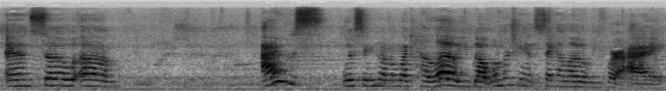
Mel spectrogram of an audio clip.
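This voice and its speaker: A woman's voice: fairly high pitch, a little slow. A teenage girl with an American accent telling a story casually as a vlogger, animatedly acting out the dialogue as she goes. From United States. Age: teens, about sixteen. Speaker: YouTube vlogger. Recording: roomy echo, distant mic, faint noise.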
